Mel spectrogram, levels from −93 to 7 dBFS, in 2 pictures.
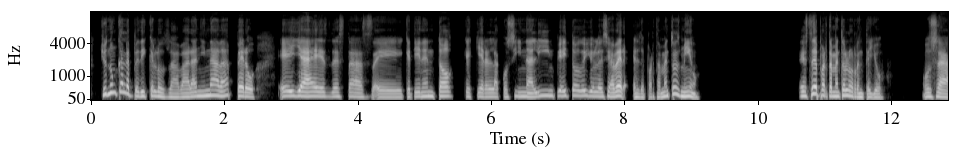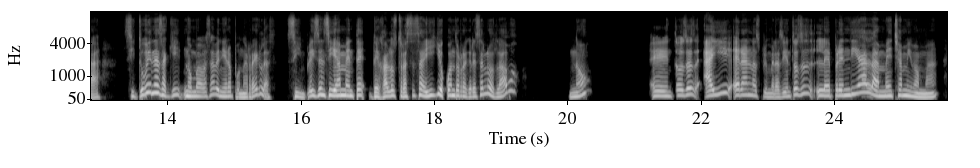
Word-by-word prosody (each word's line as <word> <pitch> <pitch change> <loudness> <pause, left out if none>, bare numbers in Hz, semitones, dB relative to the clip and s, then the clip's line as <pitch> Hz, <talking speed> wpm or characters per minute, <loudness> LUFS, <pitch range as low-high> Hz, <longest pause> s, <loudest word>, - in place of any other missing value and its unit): Yo 255 - +2
nunca 330 +5 +2
le 290 -9 0
pedí 185 -1 0
que - - -3
los 165 -5 0
lavara 155 +4 0
ni 195 +1 +3
nada, 215 0 +2
pero 175 -5 +3 0.3
ella 190 -1 +4
es 175 -2 0
de 175 - -3
estas, 160 -3 -4
eh, 140 0 -2
que 155 - -3
tienen 175 +1 0
TOC, 190 -1 +1
que 165 -2 -6
quiere 165 -2 -3
la 155 -2 -1
cocina 155 +2 -2
limpia 205 +3 -1
y 200 - 0
todo, 210 -1 -2
y 210 - -4
yo 190 - -1
le 175 - 0
decía: 170 0 -1
A - - +3
ver, 200 0 +5
el 145 +1 -1
departamento 150 - -2
es 250 - +1
mío" 175 -9 +3 1.5
"este 190 +8 +1
departamento 215 -5 +3
lo 205 -3 +3
renté 150 -2 0
yo. 135 -2 -3 0.5
O 165 +1 -1
sea, 140 -5 +1 0.3
si 180 - -9
tú 225 - 0
vienes 325 -5 +4
aquí, 230 +4 -3
no 195 -2 +4
me 180 0 +1
vas 175 +6 -5
a 255 - -4
venir 185 -7 0
a - - -3
poner 145 -2 -2
reglas. 235 +7 -4
Simple 170 +2 -3
y - - 0
sencillamente, 225 -1 +4
deja 170 0 +1
los 205 0 0
trastes 190 +6 -3
ahí 205 -1 +3
y 225 - -1
yo, 235 -4 +5
cuando 220 -1 +2
regrese, 175 +4 -3
los 255 - -1
lavo, 345 - -5 0.7
¿no?". 185 - -3 0.9
Entonces, 200 +6 -2
ahí 250 +10 +1
eran 235 +1 0
las 210 - -7
primeras. 150 -1 -6
Y, 175 - -3
entonces, 250 +10 -5
le 210 0 0
prendía 240 +10 +1
la 230 - +1
mecha 195 +3 -1
a - - 0
mi 205 -3 +3
mamá, 150 +1 0
185 Hz, 190 wpm, -21 LUFS, 165-220 Hz, 1.5 s, ver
